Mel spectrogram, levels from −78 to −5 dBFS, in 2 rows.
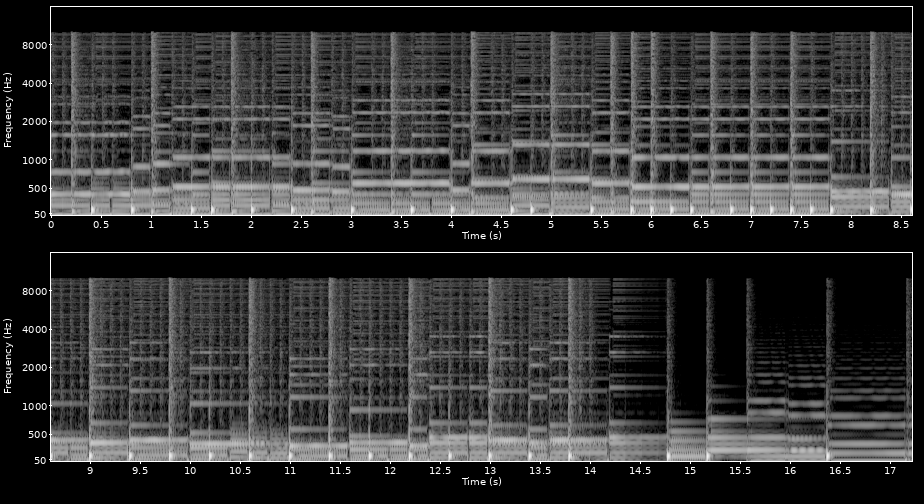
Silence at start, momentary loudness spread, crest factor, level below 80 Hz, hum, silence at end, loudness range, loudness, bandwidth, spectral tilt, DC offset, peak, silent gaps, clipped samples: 0 s; 7 LU; 20 dB; -34 dBFS; none; 0 s; 3 LU; -24 LUFS; 10.5 kHz; -5.5 dB/octave; 2%; -2 dBFS; none; under 0.1%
